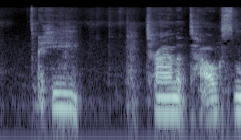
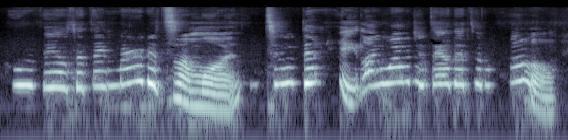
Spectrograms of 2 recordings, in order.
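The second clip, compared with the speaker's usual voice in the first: incredulous squeal; 5 dB louder than usual. Real, not acted. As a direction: wail it in exasperated disbelief. Outraged at a confession.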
